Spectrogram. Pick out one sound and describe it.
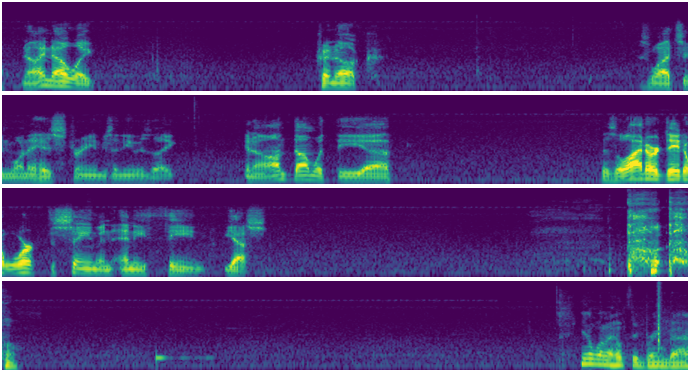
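A middle-aged man talks casually into a headset microphone, in short bursts with pauses.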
